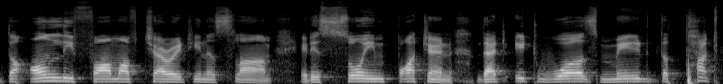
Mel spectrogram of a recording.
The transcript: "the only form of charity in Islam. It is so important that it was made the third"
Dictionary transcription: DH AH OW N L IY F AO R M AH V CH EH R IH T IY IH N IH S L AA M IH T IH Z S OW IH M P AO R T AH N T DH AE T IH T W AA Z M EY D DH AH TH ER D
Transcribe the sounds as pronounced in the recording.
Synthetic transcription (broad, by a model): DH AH OW N L IY F AO R M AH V CH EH R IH T IY IH N IH S L AA M IH T IH Z S OW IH M P AO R T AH N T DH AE T IH T W AA Z M EY D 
